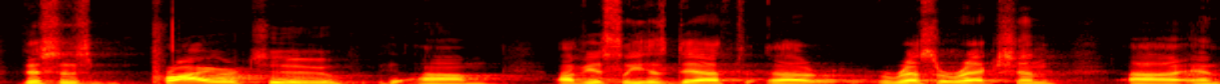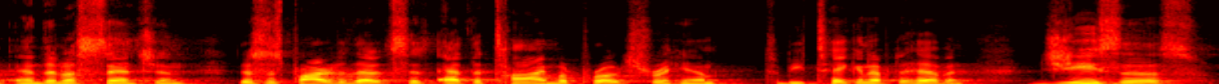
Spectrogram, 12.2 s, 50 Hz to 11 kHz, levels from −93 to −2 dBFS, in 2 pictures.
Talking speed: 170 wpm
